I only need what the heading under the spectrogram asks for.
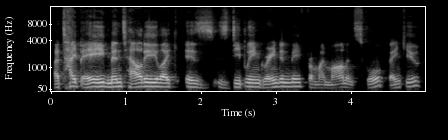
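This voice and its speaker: A man's voice: mid-range voice, steady tone, normal speed. A man co-hosting a casual podcast, talking in a rambling way with a lot of filler words. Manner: rambling, heavy use of "like". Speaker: podcast co-host.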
